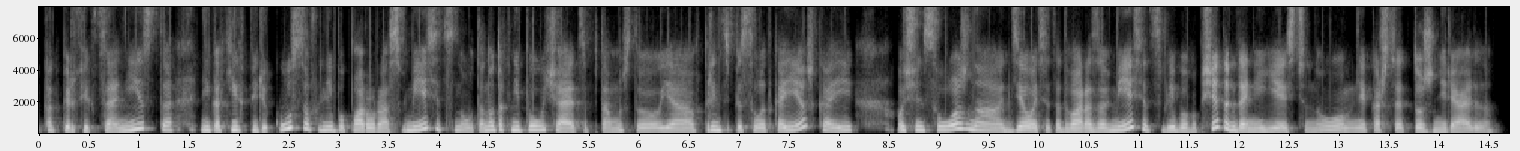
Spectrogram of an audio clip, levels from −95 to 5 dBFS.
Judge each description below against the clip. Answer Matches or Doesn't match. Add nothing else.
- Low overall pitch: Doesn't match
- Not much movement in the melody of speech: Doesn't match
